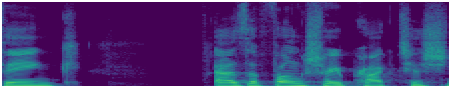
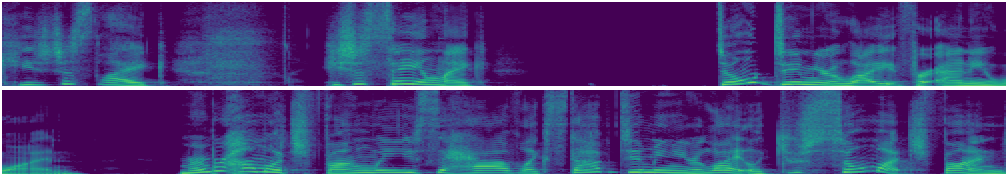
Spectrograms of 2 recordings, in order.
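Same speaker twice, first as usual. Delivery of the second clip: higher, eager channeling voice; imitating gushing psychic; 7 semitones higher than usual. Medium relaying Steve's message, higher excited voice. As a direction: pass on the spirit's message brightly. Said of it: "She's like".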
